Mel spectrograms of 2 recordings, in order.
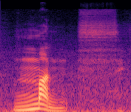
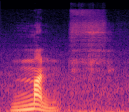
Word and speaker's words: months: months months months okay it's easy to confuse the th sound in this word with the letter F the sound F so here my lip is touching my teeth okay and that I'd say think or free okay it's not months it's months months can you see my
